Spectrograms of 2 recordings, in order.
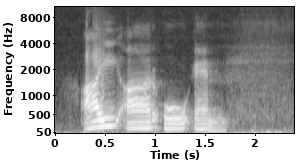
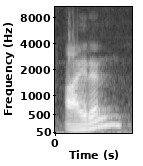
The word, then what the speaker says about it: iron: It is pronounced as iron. Iron. R is not pronounced here. R is silent rather.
